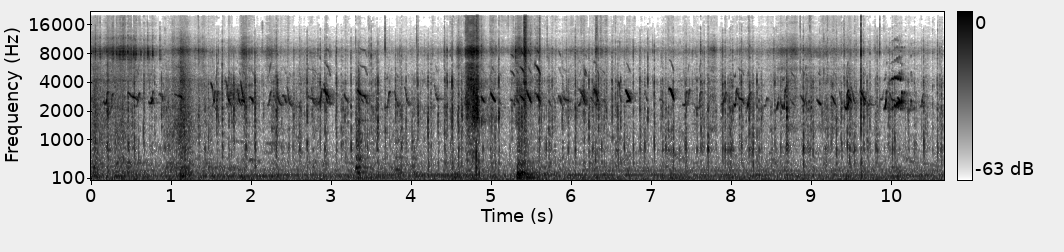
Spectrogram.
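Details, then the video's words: Poultry chicks peeping continuously with thirst for drinking water: high, short cheeps from many birds at once, a couple of sharp knocks midway, and a low steady hum underneath. "Murgi chicks Chirping sounds with thirst for drink water"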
